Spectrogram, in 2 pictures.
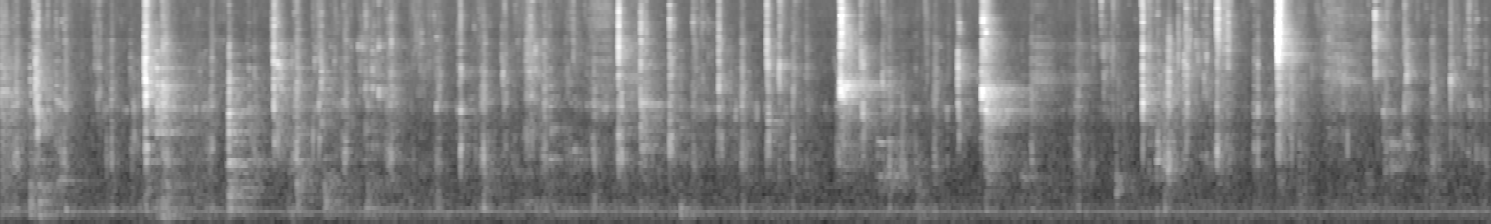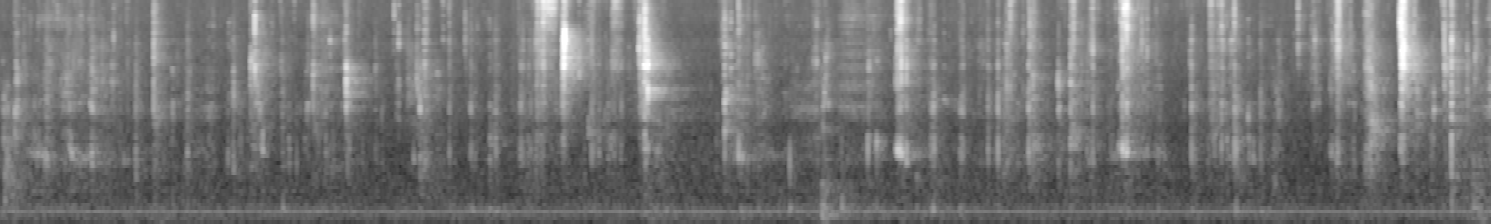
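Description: Close-up eating sounds: irregular chewing, biting and crunching as a man eats crab, rice and fresh cucumber with his fingers, with wet smacks and crisp crunches scattered throughout. A steady low hum runs underneath.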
